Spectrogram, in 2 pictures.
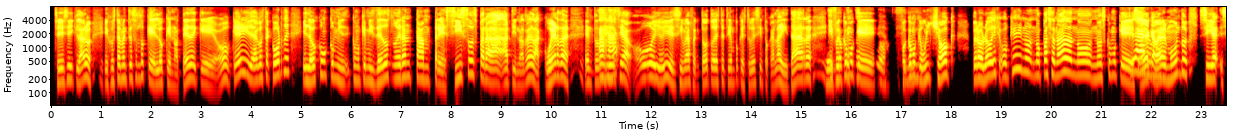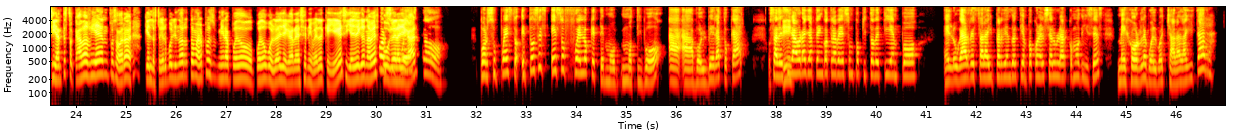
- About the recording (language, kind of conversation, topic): Spanish, podcast, ¿Cómo fue retomar un pasatiempo que habías dejado?
- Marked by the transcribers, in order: none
